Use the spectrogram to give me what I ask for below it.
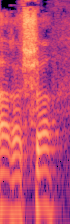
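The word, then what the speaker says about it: Harasha: Aracha, ça s'écrirait, c'est l'article H-A, R-A-S-H-A. H-A-R-A-S-H-A, ok.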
